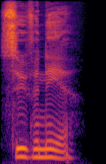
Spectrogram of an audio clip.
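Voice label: "souvenir" British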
